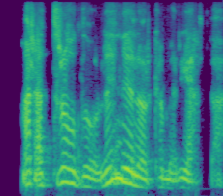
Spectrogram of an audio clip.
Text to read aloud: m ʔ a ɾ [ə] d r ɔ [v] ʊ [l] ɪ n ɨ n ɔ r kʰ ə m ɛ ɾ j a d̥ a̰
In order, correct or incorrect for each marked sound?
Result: incorrect, incorrect, correct

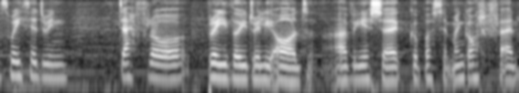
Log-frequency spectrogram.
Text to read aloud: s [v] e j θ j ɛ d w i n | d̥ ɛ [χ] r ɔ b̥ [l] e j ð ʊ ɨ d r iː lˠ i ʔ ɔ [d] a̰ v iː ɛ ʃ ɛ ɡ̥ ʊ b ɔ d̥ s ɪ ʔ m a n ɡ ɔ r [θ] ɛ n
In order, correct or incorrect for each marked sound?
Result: incorrect, incorrect, incorrect, correct, incorrect

